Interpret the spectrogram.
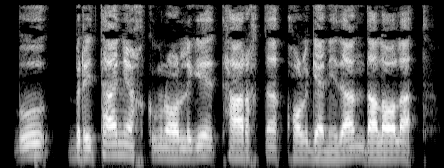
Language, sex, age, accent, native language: Uzbek, male, 18-24, Namangan, Uzbek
